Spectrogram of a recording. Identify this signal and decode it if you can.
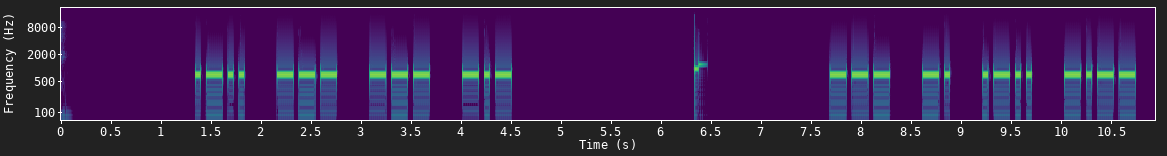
Morse code, heard as a keyed tone, about 22 wpm, spaced as for 16 wpm, 700 Hz. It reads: LOOK ONLY
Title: 2x Character Spacing - Top 200 Words - 22wpm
